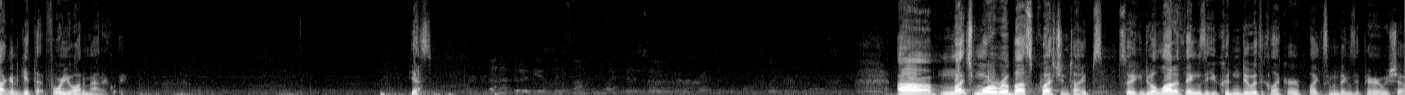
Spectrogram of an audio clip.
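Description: A middle-aged man speaks with animation through a microphone to an audience.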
